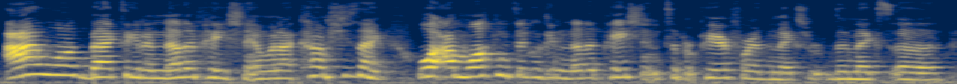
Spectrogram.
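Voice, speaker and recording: A young woman in the military telling a casual work story while doing her hair, chatty and animated with sudden loud bursts. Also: fairly high pitch, fast talker, far from the mic, poor audio.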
